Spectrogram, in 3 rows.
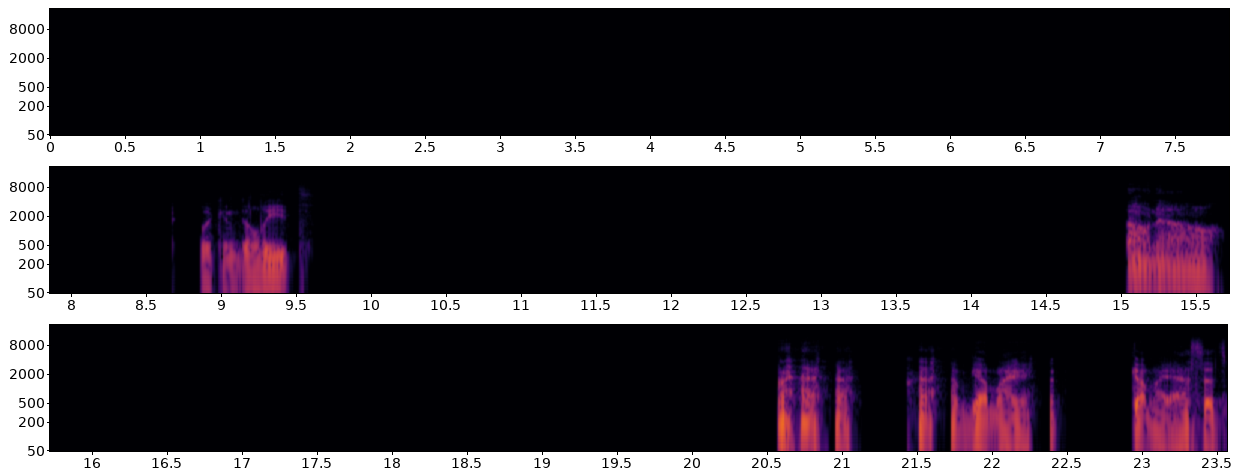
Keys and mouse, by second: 2.1 click, 3.0 click, 7.1 Delete, 7.6-9.0 right drag, 10.8 click, 12.1 y, 18.2 middle click, 19.2 middle click, 22.1 middle click, 23.1 middle click.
